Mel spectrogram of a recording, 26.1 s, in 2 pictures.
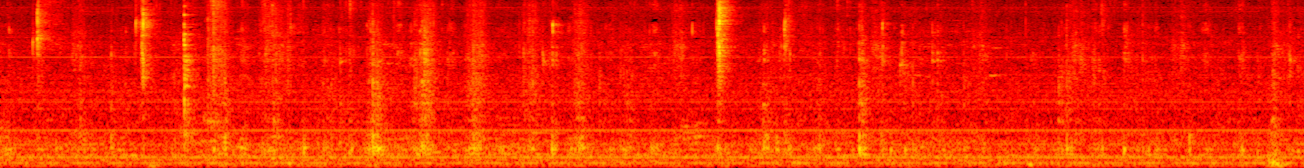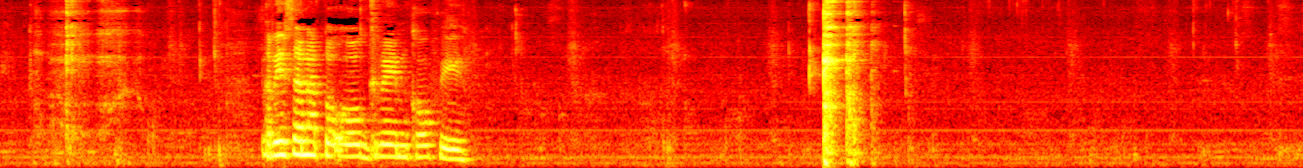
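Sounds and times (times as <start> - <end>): person chewing raw vegetables: 0.0 - 13.2.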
